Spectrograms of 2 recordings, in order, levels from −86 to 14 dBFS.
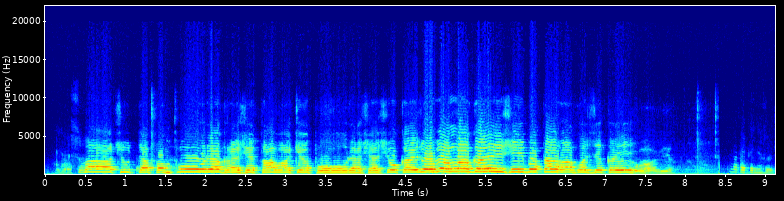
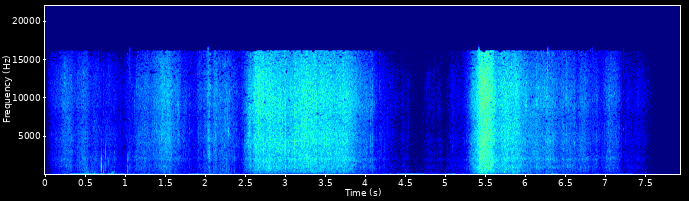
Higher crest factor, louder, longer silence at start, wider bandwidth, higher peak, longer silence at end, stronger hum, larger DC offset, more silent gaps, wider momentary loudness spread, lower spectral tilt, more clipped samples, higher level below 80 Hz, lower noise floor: second, 10 dB vs 24 dB; first, -15 LUFS vs -34 LUFS; first, 0.2 s vs 0.05 s; second, 10 kHz vs 16.5 kHz; first, -4 dBFS vs -16 dBFS; second, 0.05 s vs 0.45 s; neither; neither; neither; second, 14 LU vs 19 LU; first, -4.5 dB/octave vs 1.5 dB/octave; neither; first, -46 dBFS vs -66 dBFS; second, -41 dBFS vs -68 dBFS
